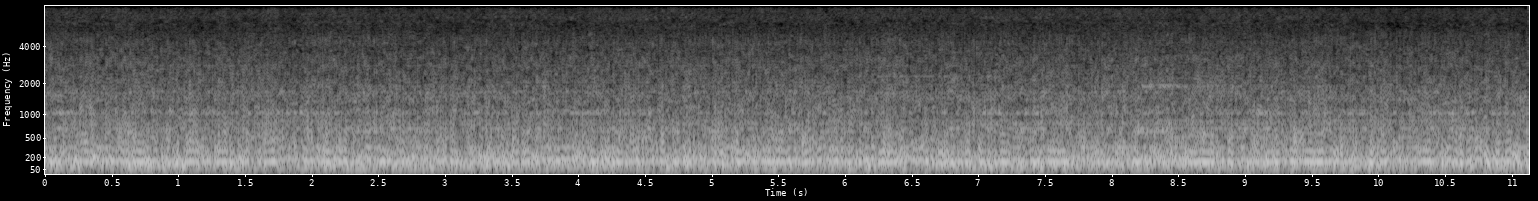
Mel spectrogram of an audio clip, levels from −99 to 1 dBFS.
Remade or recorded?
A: remade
